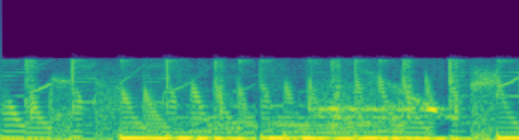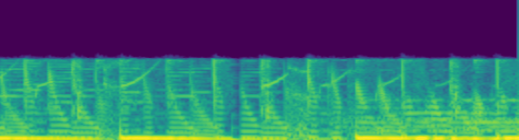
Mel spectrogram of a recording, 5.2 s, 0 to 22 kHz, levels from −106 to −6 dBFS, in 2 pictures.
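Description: The voice detector on the sending side likely misjudged parts of the signal as background and stopped transmitting. The receiver then inserted comfort noise, so the sound gives way to a flat, steady hiss and returns once the detector triggers again. This sound dropped by the voice detector occurs from 0.26 to 0.36 s and from 0.48 to 0.60 s.

At 1.28 to 1.32 s, a short concealed packet loss appears. About 20 ms of audio failed to reach the decoder in time, and the receiver bridged the gap by extending the preceding sound before blending back into the real signal. It comes across as a brief smear.

The detector cuts out again at 2.36 to 2.48 s and at 3.12 to 3.20 s, each time leaving only steady noise where the sound should continue.

A second, longer concealed packet loss spans 3.76 to 3.81 s. Here about 40 ms went missing, and the stretched fill produces a wobble before the audio resumes.

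The final dropouts fall at 4.03 to 4.13 s and 4.23 to 4.25 s. Across all of them, nothing is heard above 4 kHz, which fits the narrowband G.711 A-law codec on the call path.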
